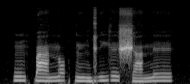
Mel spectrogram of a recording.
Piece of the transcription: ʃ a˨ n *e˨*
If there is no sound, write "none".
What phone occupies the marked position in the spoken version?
e˧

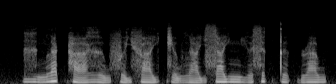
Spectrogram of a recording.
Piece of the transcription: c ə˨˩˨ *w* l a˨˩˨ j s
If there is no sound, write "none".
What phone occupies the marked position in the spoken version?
w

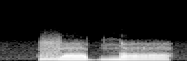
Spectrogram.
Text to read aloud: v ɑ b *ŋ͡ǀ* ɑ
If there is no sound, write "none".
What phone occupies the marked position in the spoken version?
n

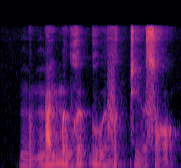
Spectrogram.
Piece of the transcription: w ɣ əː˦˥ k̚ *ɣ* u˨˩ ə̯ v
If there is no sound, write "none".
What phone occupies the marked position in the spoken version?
ɣ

